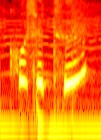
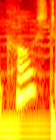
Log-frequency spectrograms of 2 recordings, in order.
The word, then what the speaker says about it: coast: Coast. 발음에 주의해주세요. 코스트 아닙니다. 첫 번째. traveled, we've traveled from coast to coast, we've traveled from coast to coast, we've traveled from coast to coast.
